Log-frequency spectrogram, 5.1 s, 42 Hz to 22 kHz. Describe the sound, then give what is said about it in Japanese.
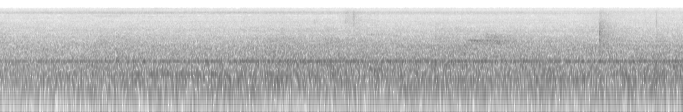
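Steady, even hum of a train idling at the platform of Nagano terminal station, due to depart back at 17:28 for Myōkō-Kōgen, with a faint sustained tone and a couple of soft clicks; nobody speaks. “この列車は折り返し17時28分発妙高高原行きです。”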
